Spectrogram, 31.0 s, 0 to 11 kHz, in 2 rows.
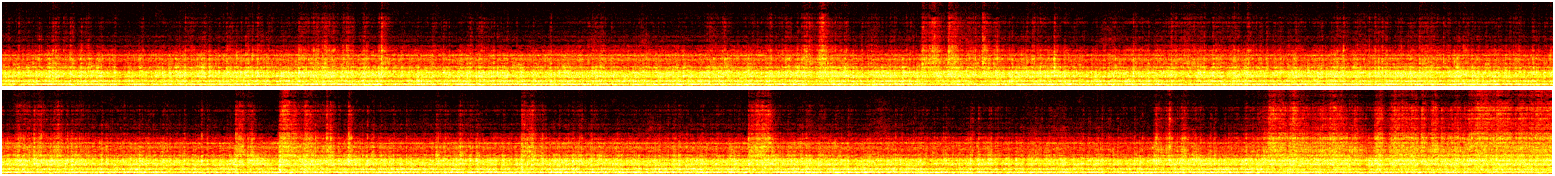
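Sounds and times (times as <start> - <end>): kart rolling fast on asphalt: 0.0 - 31.0.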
